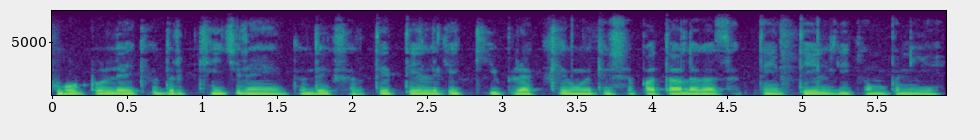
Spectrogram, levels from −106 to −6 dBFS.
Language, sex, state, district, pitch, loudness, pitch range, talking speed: Hindi, male, Uttar Pradesh, Hamirpur, 140 Hz, -29 LUFS, 140-145 Hz, 260 wpm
